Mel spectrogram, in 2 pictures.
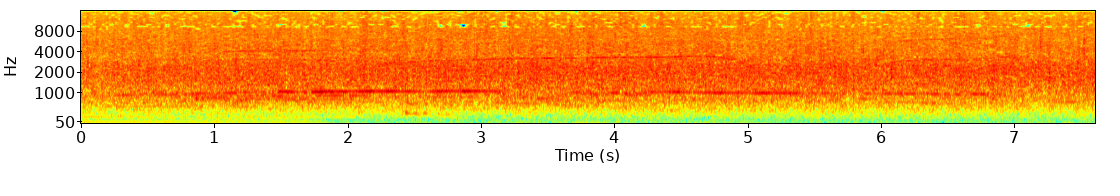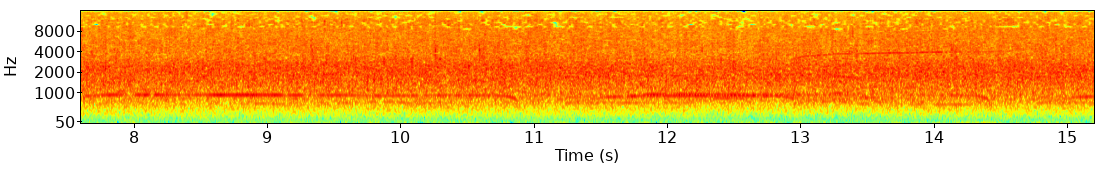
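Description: A large concert audience applauding at the end of a live song, a dense, steady clapping. The band's last low note dies away about two seconds in.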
